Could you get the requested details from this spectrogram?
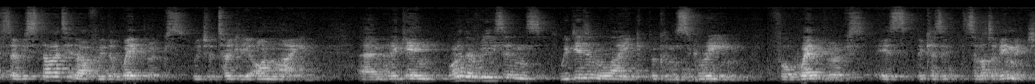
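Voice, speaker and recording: A man's voice: medium pitch, a bit bright, slight background noise. A middle-aged man giving an informal conference talk in a large lecture hall, explaining with frequent fillers. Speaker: conference presenter. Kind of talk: conference talk with audience questions. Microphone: far room mic, not using microphone. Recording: echoey hall from far off.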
